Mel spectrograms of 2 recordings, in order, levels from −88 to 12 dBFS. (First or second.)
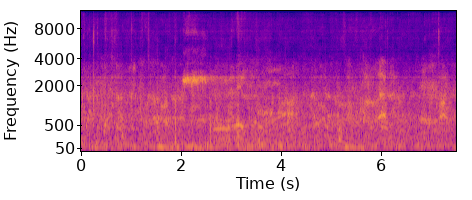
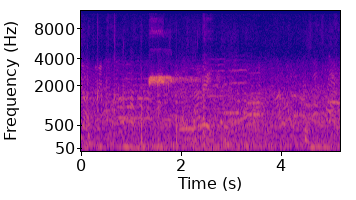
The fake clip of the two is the first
